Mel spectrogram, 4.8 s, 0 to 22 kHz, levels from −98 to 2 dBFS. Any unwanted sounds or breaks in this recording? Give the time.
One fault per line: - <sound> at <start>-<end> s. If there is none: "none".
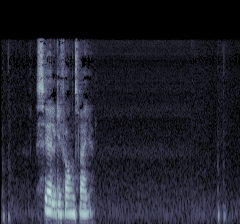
none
